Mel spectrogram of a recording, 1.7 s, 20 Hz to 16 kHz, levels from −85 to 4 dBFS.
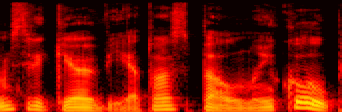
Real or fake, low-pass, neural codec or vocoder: real; 14.4 kHz; none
